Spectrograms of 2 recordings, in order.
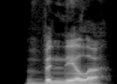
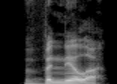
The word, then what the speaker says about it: vanilla: Y la doble L la vamos a pronunciar como si fuera solamente una. La. La. Nila. Vanilla. Vanilla. Muy bien hecho.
